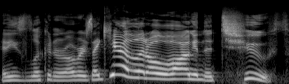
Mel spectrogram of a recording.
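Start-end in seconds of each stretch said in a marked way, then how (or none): 1.1-2.7 slow, smooth, slick wise guy voice. Retelling a man looking an actress over: wise guy voice. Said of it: "he talks like a wise guy".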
